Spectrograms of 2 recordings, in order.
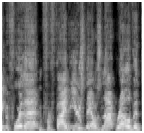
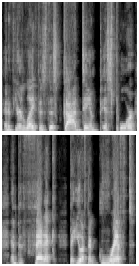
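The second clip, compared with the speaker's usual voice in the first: usual speaking voice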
